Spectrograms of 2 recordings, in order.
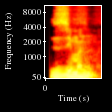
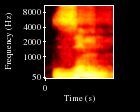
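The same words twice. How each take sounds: First: ضمن in two syllables, "zi-man"; wrong pronunciation. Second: ضمن in one syllable, "zimn"; correct pronunciation. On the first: Teacher showing viewers the mistake, wrong pronunciation. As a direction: say ضمن as ziman. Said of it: "یہ غلط تلفظ ہے". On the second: Teacher giving viewers the model, correct pronunciation. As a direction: say ضمن as zimn, no second vowel. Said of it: "درست تلفظ ہے". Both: Shown as a demonstration.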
